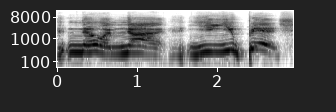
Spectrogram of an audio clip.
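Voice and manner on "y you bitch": angry outburst, pitched up. Narrating a story, the reader voices a character's outburst, shouting angrily. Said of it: "he shouted angrily".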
